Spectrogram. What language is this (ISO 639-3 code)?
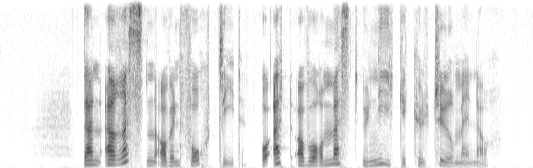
nor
